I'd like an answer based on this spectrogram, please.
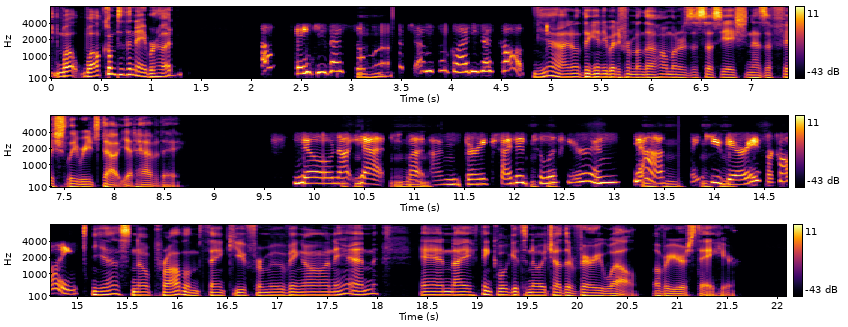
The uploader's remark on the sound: in this Phone Prank!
